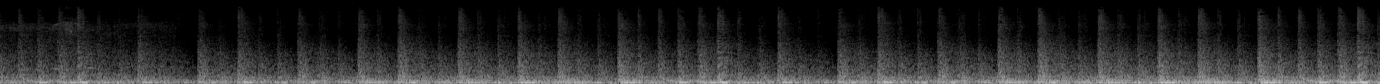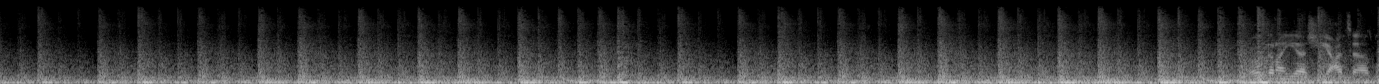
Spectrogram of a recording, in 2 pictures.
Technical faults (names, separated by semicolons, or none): none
